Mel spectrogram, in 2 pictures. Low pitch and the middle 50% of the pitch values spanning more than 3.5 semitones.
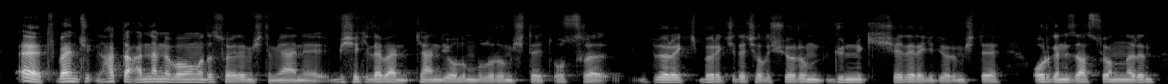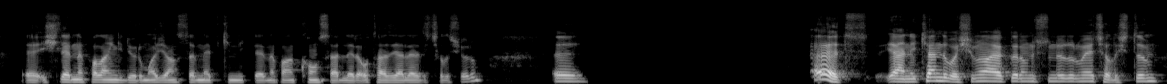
No: low, 110 Hz; average, 2.8 semitones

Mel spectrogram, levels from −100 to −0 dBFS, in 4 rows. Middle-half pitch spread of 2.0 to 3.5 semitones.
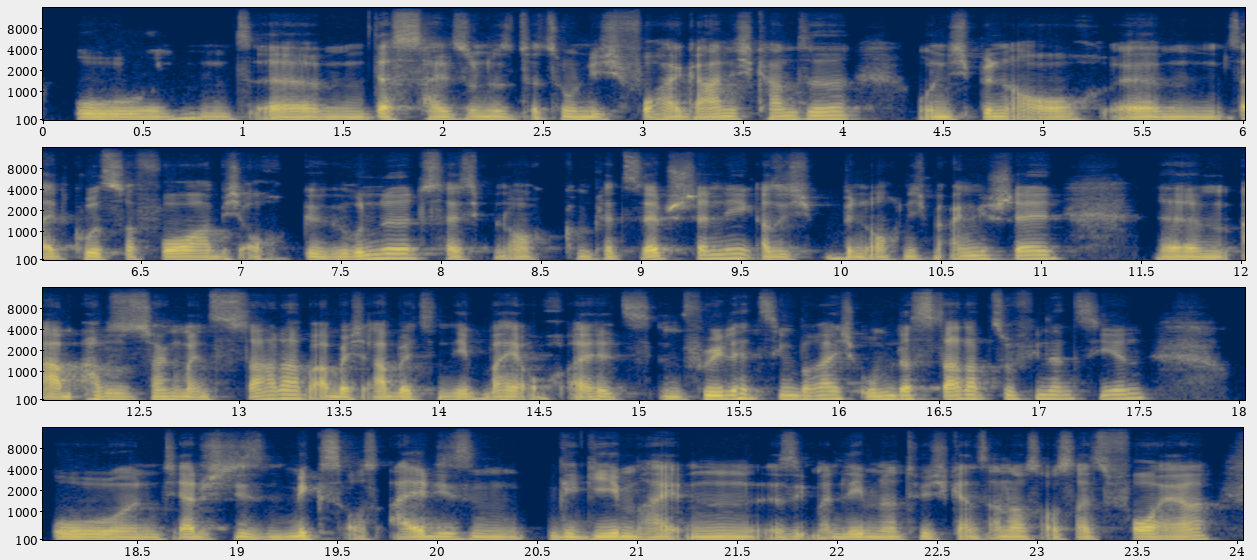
Yes: narrow, 2.6 semitones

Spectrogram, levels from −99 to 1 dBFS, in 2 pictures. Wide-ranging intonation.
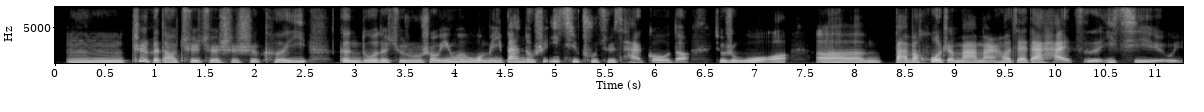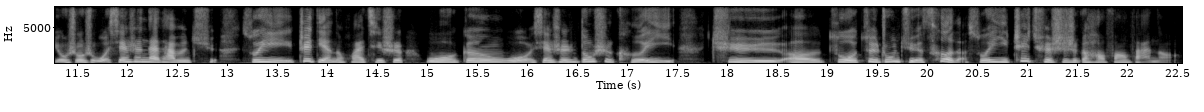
Yes: wide, 6.1 semitones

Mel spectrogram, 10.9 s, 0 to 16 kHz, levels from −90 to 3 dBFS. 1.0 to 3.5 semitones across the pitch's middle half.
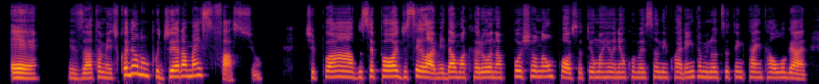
Yes: narrow, 2.4 semitones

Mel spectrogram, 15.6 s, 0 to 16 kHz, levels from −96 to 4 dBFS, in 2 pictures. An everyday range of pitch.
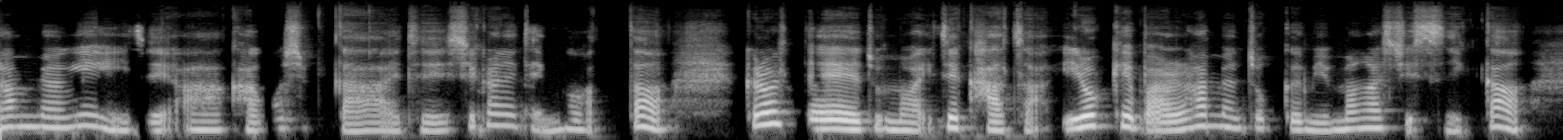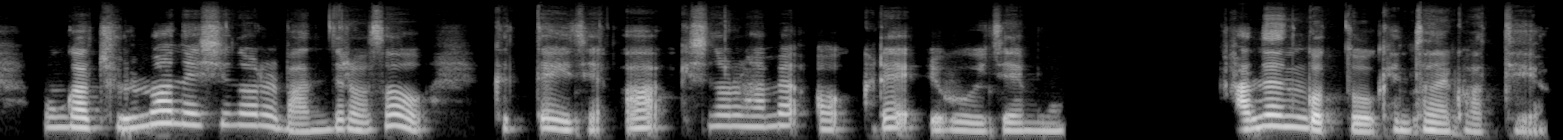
No: wide, 5.8 semitones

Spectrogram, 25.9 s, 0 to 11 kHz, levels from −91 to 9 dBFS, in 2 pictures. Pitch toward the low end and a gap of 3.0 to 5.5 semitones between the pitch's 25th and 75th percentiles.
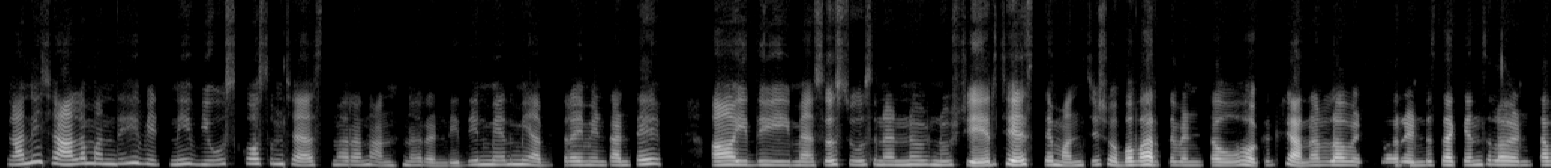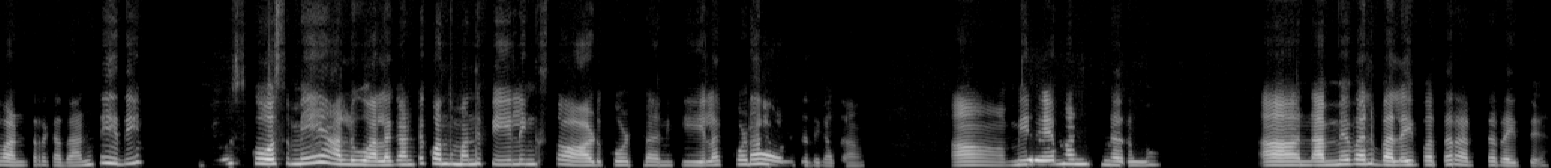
No: very high, 250 Hz; average, 3.6 semitones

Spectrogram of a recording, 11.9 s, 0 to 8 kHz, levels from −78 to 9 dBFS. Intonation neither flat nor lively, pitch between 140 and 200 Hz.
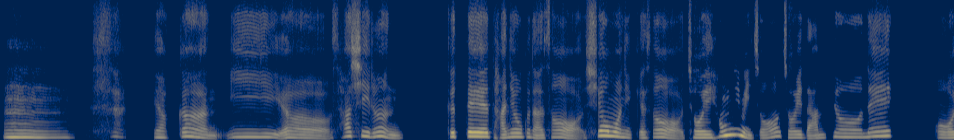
Yes: average, 4.9 semitones; high, 190 Hz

